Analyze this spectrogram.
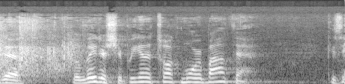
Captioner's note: applause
